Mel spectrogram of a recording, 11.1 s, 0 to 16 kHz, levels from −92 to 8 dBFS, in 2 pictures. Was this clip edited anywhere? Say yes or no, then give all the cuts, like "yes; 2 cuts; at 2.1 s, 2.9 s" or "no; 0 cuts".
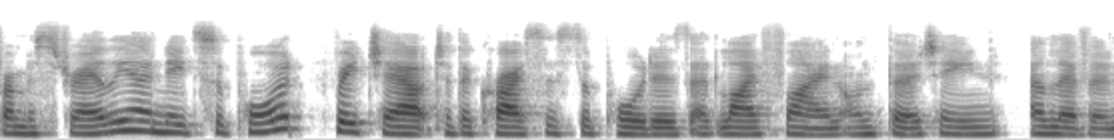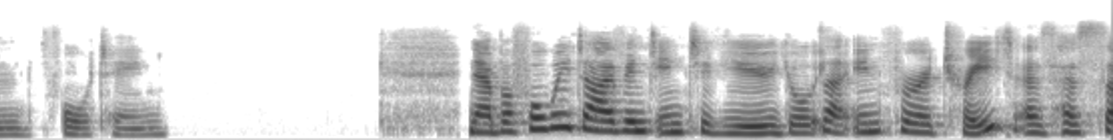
yes; 3 cuts; at 1.7 s, 8.8 s, 9.7 s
